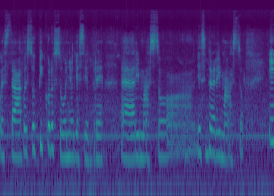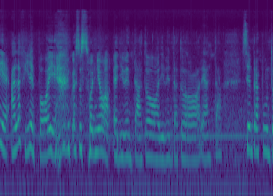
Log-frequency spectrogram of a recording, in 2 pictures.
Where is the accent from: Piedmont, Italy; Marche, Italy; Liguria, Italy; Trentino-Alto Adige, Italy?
Piedmont, Italy; Domodossola; Noi siamo di Domodossola.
